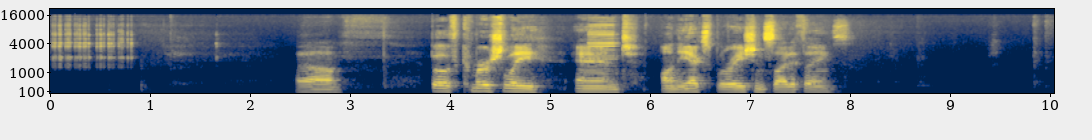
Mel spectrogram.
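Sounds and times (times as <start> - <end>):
geiger counter clicking: 0.0 - 0.9.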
